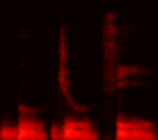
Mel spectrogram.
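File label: "bujuthi", concatenated syllables; Affixing experiment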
